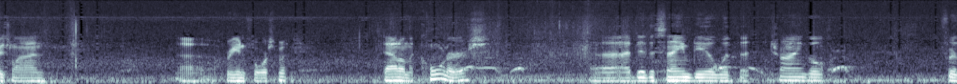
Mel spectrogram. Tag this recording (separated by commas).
Speech, outside, rural or natural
